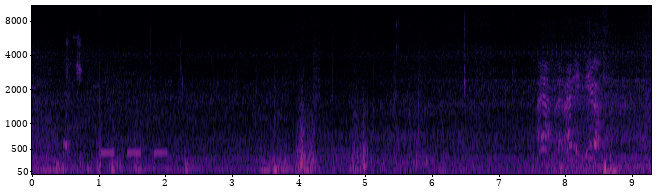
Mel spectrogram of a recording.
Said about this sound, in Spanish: Ah, sí, el coche rojo. Sí, sí. Estás en la puerta del garaje, echa para atrás. Ya te veo ahora.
